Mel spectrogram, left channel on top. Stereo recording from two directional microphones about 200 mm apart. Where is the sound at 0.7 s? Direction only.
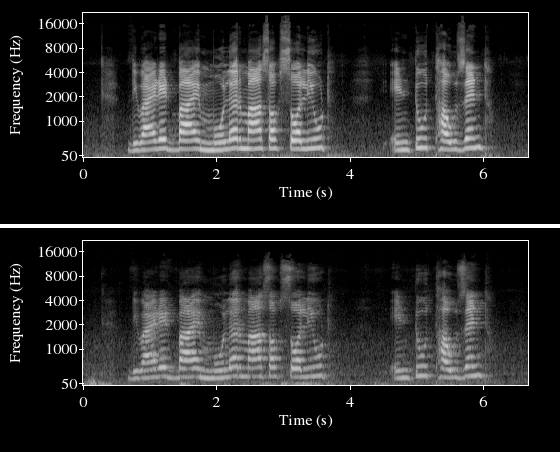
50° left (ahead or behind).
